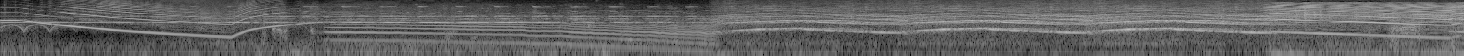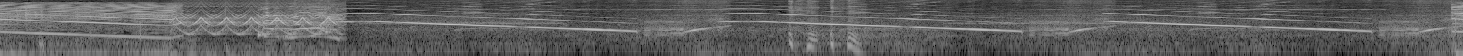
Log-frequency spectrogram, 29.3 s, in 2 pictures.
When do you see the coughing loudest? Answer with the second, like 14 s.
23 s.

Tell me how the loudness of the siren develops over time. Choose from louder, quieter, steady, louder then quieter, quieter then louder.
louder.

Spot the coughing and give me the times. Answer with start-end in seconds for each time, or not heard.
2.5-3.4, 13.8-15.3, 22.5-23.3.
